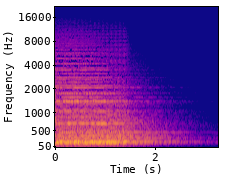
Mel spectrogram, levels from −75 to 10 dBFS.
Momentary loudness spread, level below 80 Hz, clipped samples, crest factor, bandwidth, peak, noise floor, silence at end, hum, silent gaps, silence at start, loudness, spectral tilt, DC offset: 20 LU; -48 dBFS; under 0.1%; 14 dB; 11.5 kHz; 0 dBFS; -48 dBFS; 0.8 s; none; none; 0 s; -13 LUFS; -7 dB/octave; under 0.1%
